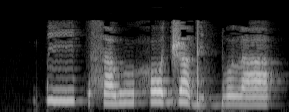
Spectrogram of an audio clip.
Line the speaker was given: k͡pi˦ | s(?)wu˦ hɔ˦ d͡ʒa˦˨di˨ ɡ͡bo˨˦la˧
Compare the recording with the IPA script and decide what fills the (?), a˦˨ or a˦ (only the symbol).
a˦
